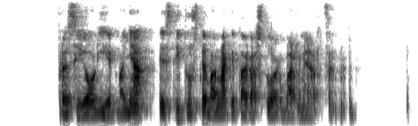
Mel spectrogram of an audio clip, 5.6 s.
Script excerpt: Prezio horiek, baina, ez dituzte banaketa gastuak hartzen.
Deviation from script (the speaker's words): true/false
true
